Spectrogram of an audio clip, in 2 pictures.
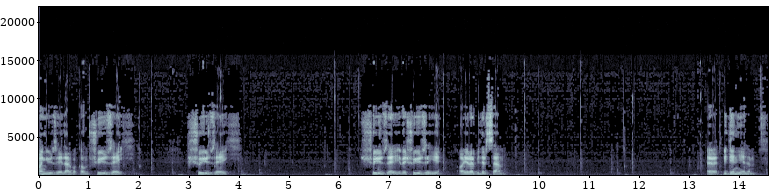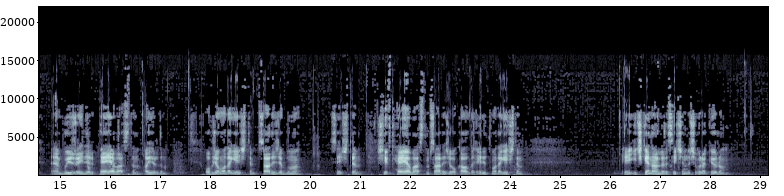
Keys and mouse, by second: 1.4 middle click, 2.3-3.6 middle drag, 3.6-5.1 drag, 5.1 middle click, 6.4-7.4 drag, 7.5 middle click, 8.4 middle click, 8.6-9.7 middle drag, 12.6 middle click, 14.0 middle click, 15.8 p, 17.6 Tab, 19.8 g, 21.6 shift+h, 23.0 Tab, 23.8 a, 26.0 click, 27.2 middle click.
